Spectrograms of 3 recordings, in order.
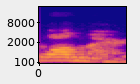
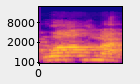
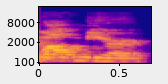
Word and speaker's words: Waldmeir: By the way, did I pronounce your name right? Charlotte Waldmier. Yeah. Waldmeir. Oh, I said Yeah. Waldmeir. It's fine. Oh, yeah. Same thing.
